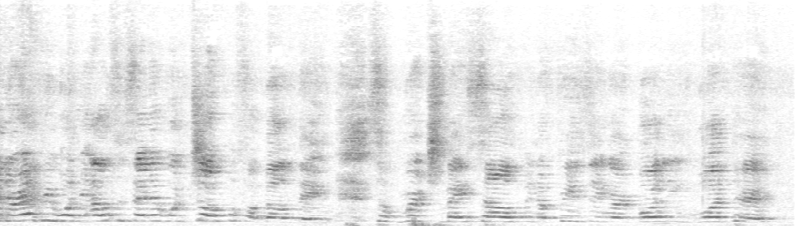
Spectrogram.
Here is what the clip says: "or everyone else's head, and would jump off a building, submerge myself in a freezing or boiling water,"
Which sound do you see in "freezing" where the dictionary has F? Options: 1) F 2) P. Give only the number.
2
